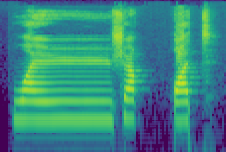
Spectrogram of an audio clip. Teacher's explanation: یہاں حرف القاف ہے اور قاف کی ادائیگی زبان کے جڑ اور تالو کے نرم حصے سے ہے · شروعات میں الف ہے لیکن یہ حمزۃ وصل ہے. ہمیں حمزہ کو ظاہر نہیں کرنا ہے. واو کے بعد حرف النون کو پڑھیں گے.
